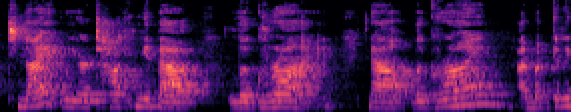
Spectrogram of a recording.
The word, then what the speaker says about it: Lagrein: going to come through this is the legrine that's how you pronounce that even though it looks like lagrienne no la grine from praxis the 2007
